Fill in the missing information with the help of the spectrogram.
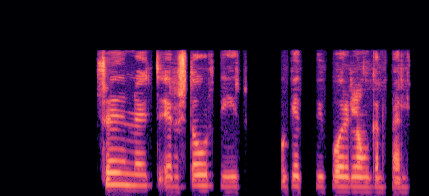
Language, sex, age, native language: Icelandic, female, 30-39, Icelandic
